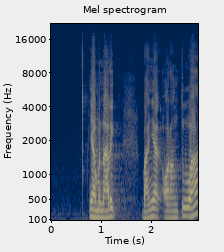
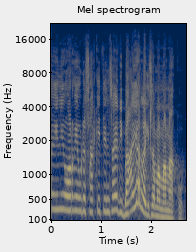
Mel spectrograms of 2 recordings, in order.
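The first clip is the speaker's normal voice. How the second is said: put-on high, fast outraged little kid; child outraged that mom pays the doctor, high and fast; indignant child; 9 semitones higher, faster than usual. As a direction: complain like a wronged toddler.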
